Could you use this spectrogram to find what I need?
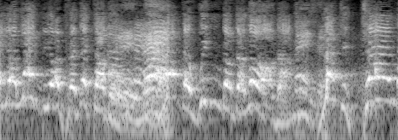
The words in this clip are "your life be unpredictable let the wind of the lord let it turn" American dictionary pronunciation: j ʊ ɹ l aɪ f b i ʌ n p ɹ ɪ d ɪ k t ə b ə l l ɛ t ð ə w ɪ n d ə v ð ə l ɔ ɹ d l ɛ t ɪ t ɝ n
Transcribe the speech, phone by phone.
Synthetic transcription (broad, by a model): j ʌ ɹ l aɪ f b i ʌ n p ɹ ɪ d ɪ k t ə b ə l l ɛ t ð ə w ɪ n d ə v ð ə l ɔ ɹ d l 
